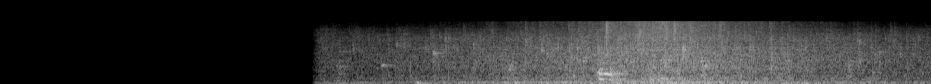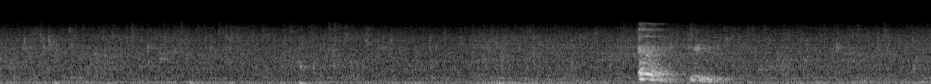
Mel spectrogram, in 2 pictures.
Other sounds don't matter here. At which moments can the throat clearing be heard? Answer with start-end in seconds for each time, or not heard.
6.0-6.8, 15.7-16.5.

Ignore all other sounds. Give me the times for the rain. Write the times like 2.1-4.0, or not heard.
3.1-18.5.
